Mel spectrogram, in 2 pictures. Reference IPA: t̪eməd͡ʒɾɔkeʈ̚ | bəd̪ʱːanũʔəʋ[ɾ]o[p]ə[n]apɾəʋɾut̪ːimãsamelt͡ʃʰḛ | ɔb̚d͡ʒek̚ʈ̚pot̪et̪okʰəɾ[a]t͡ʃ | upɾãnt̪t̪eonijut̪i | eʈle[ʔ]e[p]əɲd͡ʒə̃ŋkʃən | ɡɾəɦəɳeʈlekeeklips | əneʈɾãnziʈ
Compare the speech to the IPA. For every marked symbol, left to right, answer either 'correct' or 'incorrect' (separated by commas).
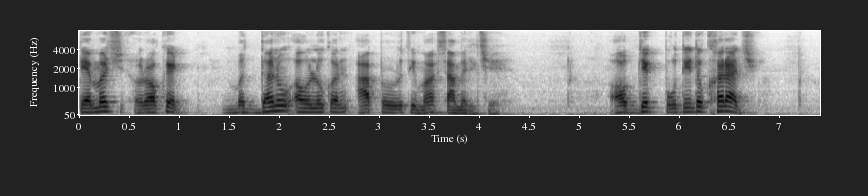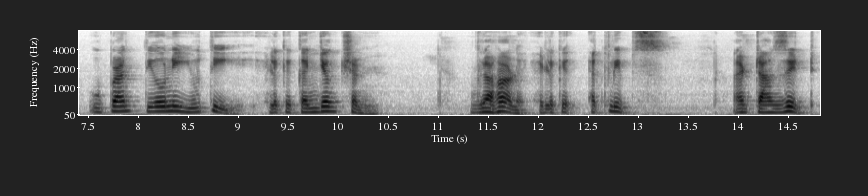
incorrect, incorrect, correct, correct, incorrect, incorrect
